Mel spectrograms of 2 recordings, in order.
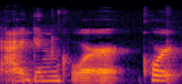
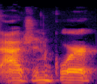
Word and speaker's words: Agincourt: that word looks like AG incor court but it's pronounced ash and gore because it's French um this video is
